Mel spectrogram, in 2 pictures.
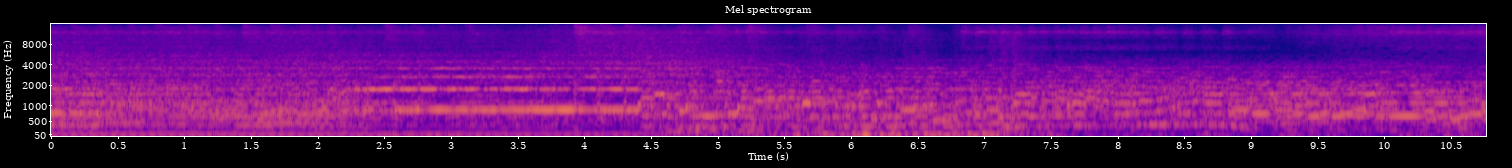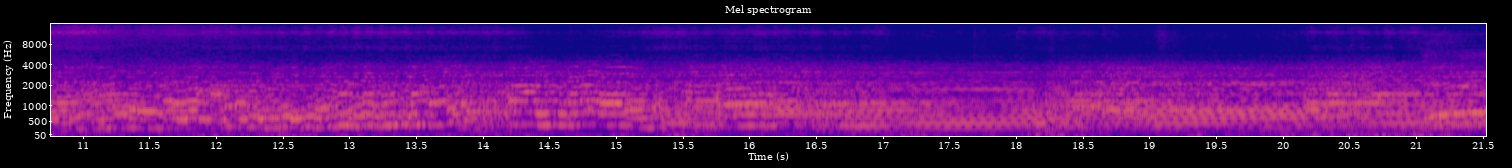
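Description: Live soul band playing an instrumental passage with an electric guitar out front, picking a busy run of notes over the band; no voices are heard.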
